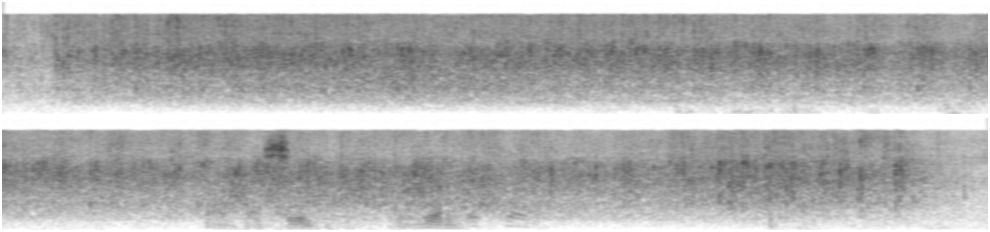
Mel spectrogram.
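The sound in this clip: A church audience applauds warmly to welcome a returning guest at a Sunday service, a thick, sustained wash of clapping that holds steady for several seconds, with a voice briefly audible partway through.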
